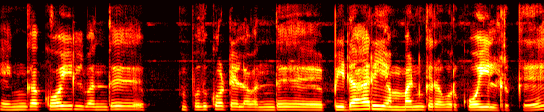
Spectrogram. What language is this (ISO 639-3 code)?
tam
